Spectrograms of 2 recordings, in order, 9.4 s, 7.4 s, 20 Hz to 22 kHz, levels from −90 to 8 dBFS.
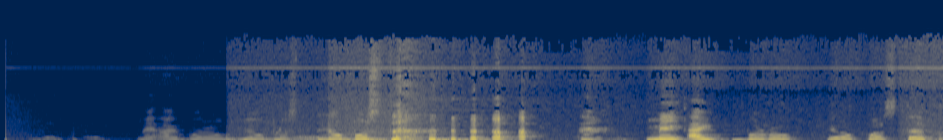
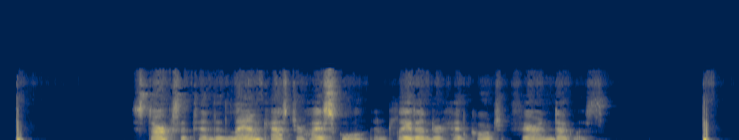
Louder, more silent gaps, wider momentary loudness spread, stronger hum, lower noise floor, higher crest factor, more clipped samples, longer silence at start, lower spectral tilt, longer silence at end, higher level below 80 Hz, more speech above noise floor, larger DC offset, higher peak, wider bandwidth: first, -20 LUFS vs -23 LUFS; neither; first, 18 LU vs 13 LU; neither; second, -69 dBFS vs under -90 dBFS; about the same, 20 dB vs 24 dB; neither; first, 1.65 s vs 0.15 s; about the same, -6 dB/octave vs -5 dB/octave; second, 0 s vs 0.3 s; second, -56 dBFS vs -50 dBFS; second, 49 dB vs over 66 dB; neither; about the same, -2 dBFS vs 0 dBFS; first, 16.5 kHz vs 11.5 kHz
